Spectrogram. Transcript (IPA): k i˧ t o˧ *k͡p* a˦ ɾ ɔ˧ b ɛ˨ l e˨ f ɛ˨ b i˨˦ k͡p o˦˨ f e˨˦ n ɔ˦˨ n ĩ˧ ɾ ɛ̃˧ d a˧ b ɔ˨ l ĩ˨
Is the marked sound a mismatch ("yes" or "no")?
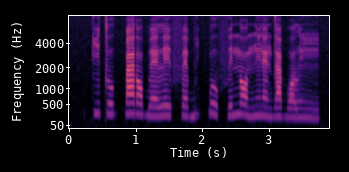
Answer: no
